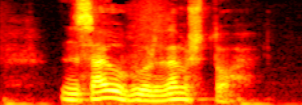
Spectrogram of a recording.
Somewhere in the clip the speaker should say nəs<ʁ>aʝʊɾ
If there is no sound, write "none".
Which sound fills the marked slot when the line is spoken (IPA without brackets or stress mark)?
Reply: ʕ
